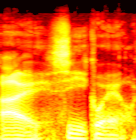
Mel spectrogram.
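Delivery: laid-on, put-on pirate accent. Saying the fish term sea quail, done in a pirate voice. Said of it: "I have to use the pirate voice".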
